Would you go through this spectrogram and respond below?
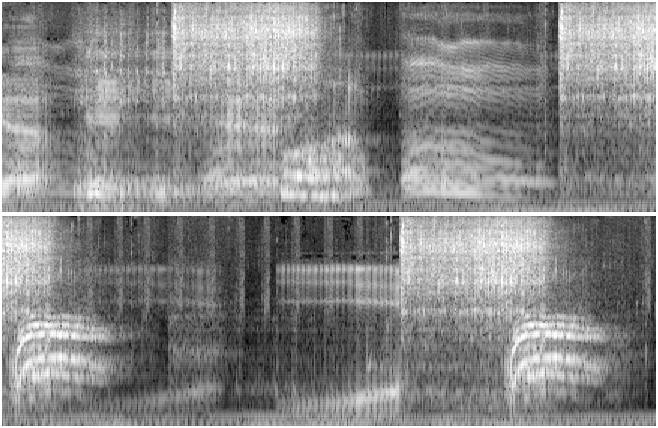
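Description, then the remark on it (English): Water drips and splashes in repeated bursts in the background, louder than gentle, mixed with gurgling, groaning creature-like noises and a low rumbling background. “There's like soft water dripping in the background.”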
